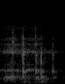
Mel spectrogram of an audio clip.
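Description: A quick run of small wooden taps and clicks, ending in one sharper, louder click, as a wooden peg on a solitaire board jumps over another peg and drops into an empty hole, making one move of the game.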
